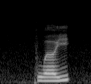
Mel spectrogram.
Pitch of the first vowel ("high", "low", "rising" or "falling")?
rising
